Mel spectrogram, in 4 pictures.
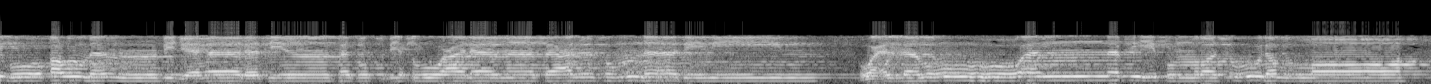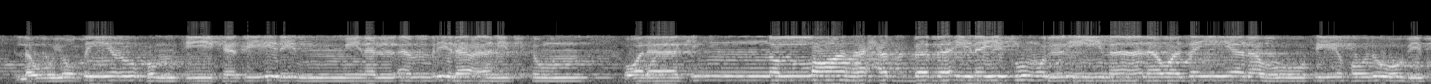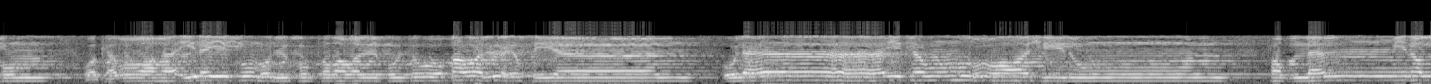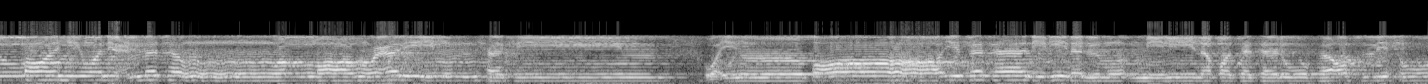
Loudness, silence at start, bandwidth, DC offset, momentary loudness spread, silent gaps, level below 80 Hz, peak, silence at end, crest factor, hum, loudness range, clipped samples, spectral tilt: -8 LUFS; 0 s; 8 kHz; 0.5%; 6 LU; none; -42 dBFS; 0 dBFS; 0 s; 8 dB; none; 3 LU; 0.8%; -5 dB/octave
